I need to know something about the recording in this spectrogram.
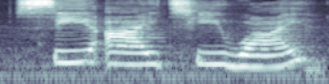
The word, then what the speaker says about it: city: this story number one CIT y city in this word the C is making the soft C sound it's making the S sound of they moved to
